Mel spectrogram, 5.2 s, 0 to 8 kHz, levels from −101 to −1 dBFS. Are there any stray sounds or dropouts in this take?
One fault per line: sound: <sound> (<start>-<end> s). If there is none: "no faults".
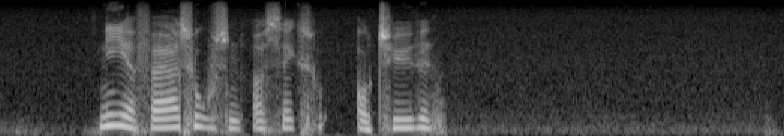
no faults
